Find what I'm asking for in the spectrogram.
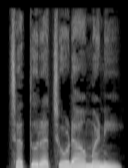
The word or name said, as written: ಚತುರಚೂಡಾಮಣಿ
